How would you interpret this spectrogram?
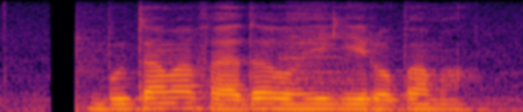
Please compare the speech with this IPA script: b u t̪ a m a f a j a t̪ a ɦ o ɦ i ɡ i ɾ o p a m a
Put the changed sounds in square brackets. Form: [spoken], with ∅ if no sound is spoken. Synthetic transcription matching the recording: b u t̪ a m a f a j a [d̪] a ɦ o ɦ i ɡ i ɾ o p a m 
